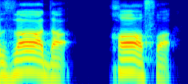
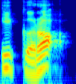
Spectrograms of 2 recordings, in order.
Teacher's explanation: بڑی نرمی کے ساتھ زادہ ہم پڑھ رہے ہیں اور اس کے اوپر کوئی جھٹکا نہیں دے رہے، خافا پڑھ رہے ہیں الف مگر کوئی جھٹکا نہیں دے رہے، جبکہ اقرا یہاں پہ آپ کو جھٹکا محسوس ہو رہا ہے۔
